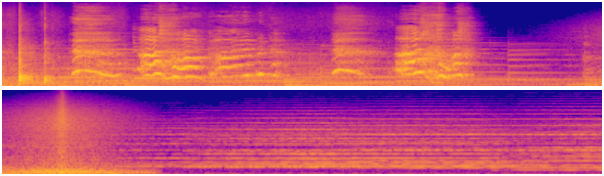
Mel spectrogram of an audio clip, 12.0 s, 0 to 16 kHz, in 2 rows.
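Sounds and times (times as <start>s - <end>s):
soft background music: 0.0s - 12.0s
woman crying with sobs: 0.6s - 4.8s.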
